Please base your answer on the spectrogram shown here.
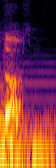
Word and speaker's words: doubt: the usual phrase, no doubt. doubt, Doubt. I was spelling this. It's wrong all the time. That wrong all the time. Okay, doubt. doubt, Okay, no doubt. That's the right way to pronounce.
